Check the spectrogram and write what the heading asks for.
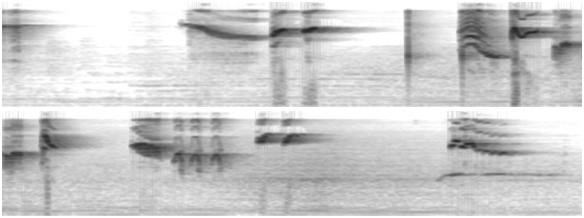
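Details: Kept orange-headed thrush singing in the teler style with ngecip ngecis chatter: bursts of high, sharp whistles and slurred chirps, mostly very high, separated by short gaps, with a brief lower whistled note near the end.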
